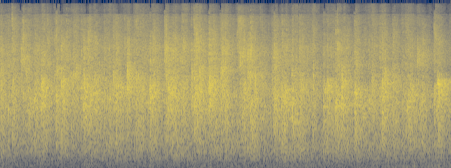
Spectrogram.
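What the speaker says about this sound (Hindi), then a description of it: "सभी लोग ताली बजाएं इसके लिए।" An audience at a government school Teachers' Day event in Dhanapur claps together, a continuous, fairly loud patter of many hands with a slightly pulsing rhythm and no talk over it.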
